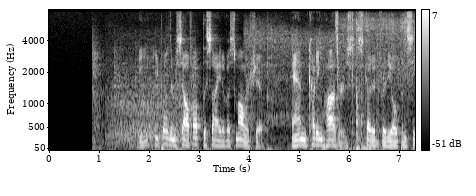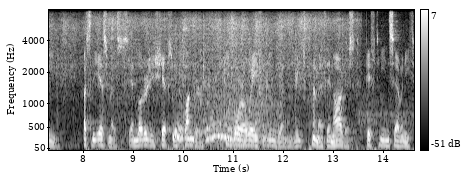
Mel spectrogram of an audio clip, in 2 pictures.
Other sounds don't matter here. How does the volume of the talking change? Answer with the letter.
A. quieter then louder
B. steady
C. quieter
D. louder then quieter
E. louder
B.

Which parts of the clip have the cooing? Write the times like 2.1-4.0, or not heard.
9.8-11.8.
